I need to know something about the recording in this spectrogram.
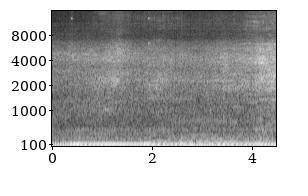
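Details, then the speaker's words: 2005 Maruti Omni driving after clutch repair (faulty cable replaced, jammed lever freed): steady low engine drone pulling evenly through first to fourth and reverse, no slipping, grinding or clunks; clutch now fully free, cruises 60–80 easily. "Clutch ನೋಡಿ, ಈಗ full free ಇದೆ ನೋಡಿ clutch. ನೋಡಿ 60, 80 ಆರಾಮಾಗಿ ಹೋಗುತ್ತೆ."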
